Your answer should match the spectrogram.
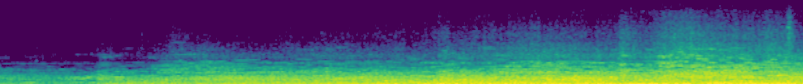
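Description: A noisy rumble, heaviest in the low end, that starts about a second in and swells steadily louder for a couple of seconds, then holds.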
